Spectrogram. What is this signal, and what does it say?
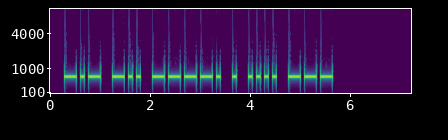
Morse code, heard as a keyed tone, about 15 wpm, 700 Hz. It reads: KD9EHO
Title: USA Callsign DE Callsign 15wpm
